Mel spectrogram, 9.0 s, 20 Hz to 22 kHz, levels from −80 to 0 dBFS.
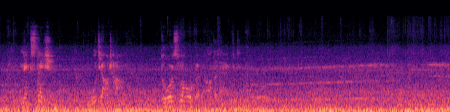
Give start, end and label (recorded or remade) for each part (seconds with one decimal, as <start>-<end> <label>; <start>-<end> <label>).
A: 0.0-9.0 recorded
